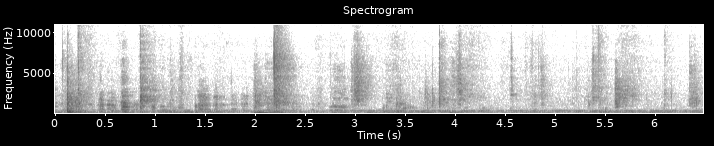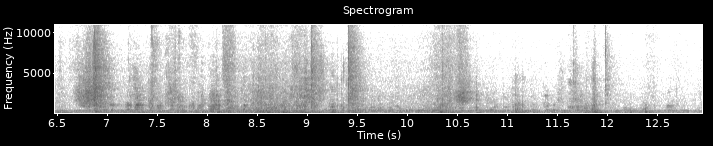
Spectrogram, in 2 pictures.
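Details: A yellow Labrador Retriever, excited by a person making fart sounds, pants in quick, breathy bursts with a few soft whimpers in a small room, then laughter.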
